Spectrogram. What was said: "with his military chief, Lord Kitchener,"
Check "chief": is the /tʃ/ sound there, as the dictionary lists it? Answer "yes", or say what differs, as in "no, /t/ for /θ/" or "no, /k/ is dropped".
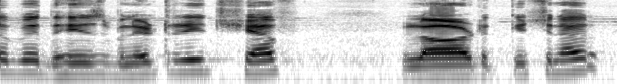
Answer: no, /ʃ/ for /tʃ/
